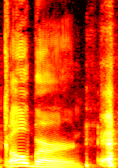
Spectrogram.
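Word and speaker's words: Cockburn: I will let you cook Kofi Coburn, whose name has an unexplicable CK in it that nobody wants to pronounce.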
